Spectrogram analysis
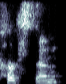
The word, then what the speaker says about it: Kersten: s t n v I know my name is like super difficult to say it's pronounced Kirsten so um in case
